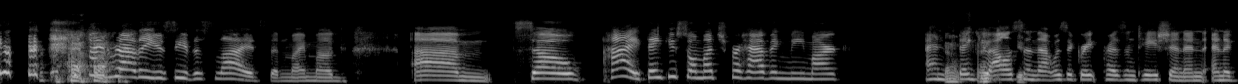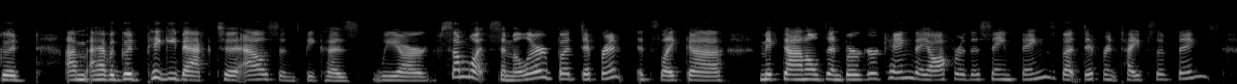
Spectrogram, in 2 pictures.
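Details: Adult woman speaking; normal speech.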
